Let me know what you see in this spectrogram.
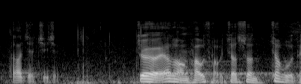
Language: Cantonese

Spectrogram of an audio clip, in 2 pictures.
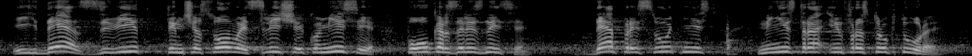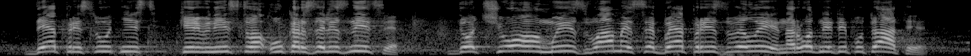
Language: Ukrainian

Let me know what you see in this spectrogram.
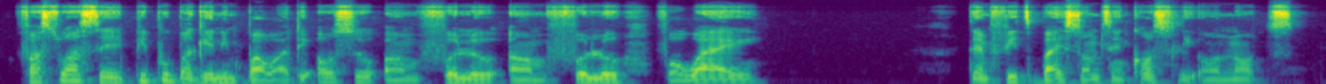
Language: Nigerian Pidgin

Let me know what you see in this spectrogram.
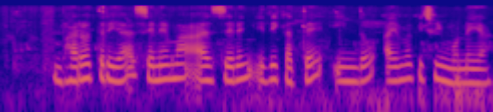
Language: Santali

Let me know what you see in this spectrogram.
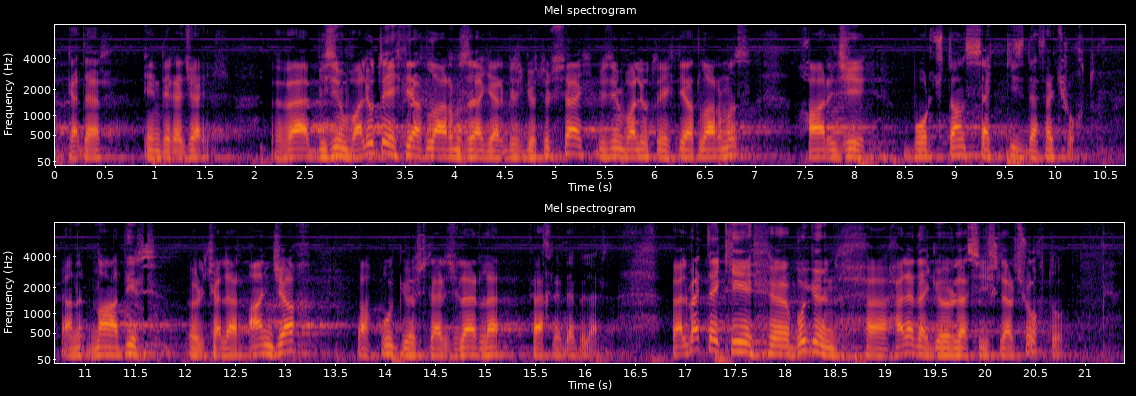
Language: Turkish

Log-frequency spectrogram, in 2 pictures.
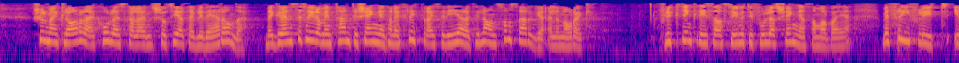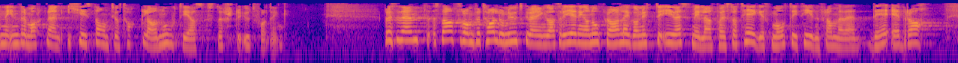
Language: Norwegian Nynorsk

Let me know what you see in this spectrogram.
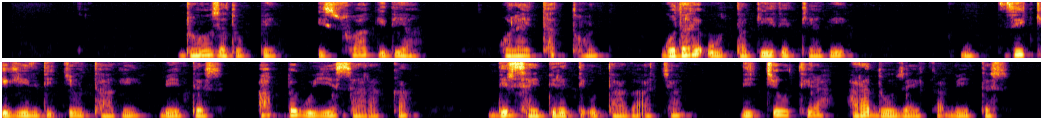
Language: Wolaytta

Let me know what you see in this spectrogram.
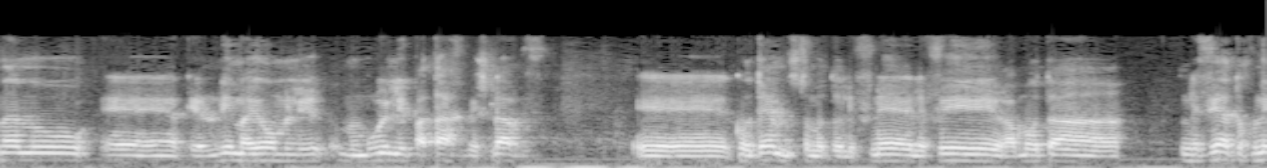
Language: Hebrew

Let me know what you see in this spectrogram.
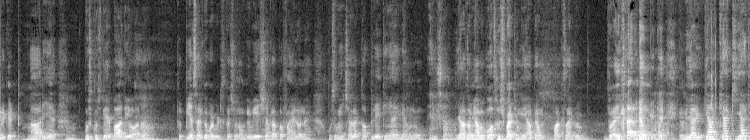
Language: Urdu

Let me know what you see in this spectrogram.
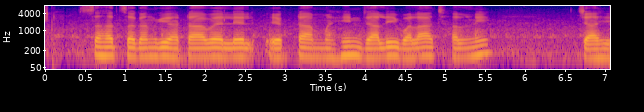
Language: Maithili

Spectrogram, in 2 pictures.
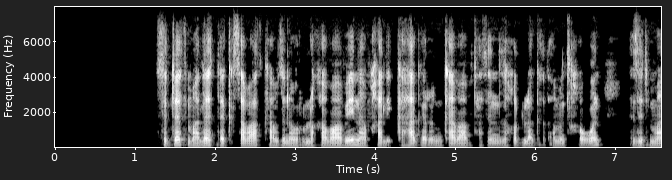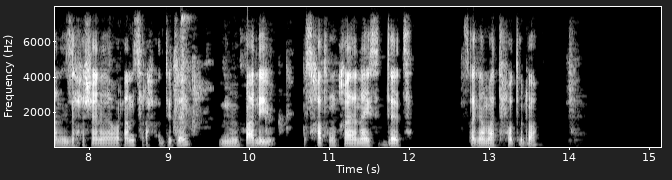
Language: Tigrinya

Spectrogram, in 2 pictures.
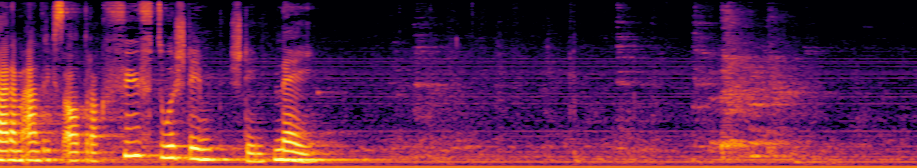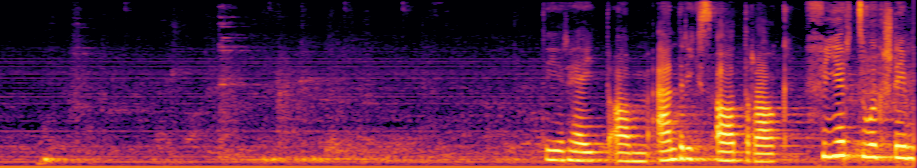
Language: Swiss German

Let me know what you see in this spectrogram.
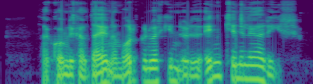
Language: Icelandic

